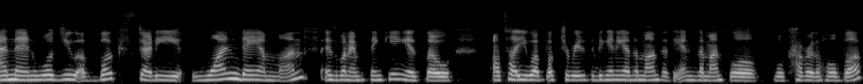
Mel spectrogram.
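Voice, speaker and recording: A woman speaks very fast at a medium pitch, her intonation fairly even. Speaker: essential oils class teacher. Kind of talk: online class talk.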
